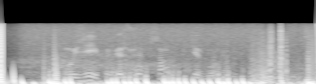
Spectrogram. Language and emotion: Russian, neutral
